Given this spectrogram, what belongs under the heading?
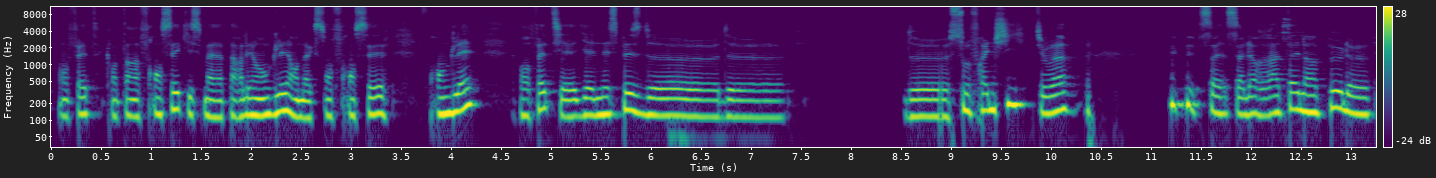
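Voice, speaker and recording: A man's voice: mid-range voice, warm tone. Rambling French man, casual chat. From France. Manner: rambling, many restarts and filler words. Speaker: indie game developer.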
